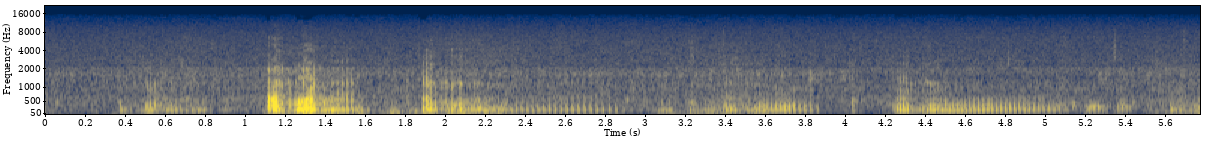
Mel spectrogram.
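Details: Lion cubs snarling and growling at a zebra carcass in the Timbavati, Kruger area: short rough snarl bursts around one second, then lower rumbling growls, with quiet pauses between.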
